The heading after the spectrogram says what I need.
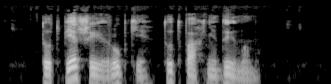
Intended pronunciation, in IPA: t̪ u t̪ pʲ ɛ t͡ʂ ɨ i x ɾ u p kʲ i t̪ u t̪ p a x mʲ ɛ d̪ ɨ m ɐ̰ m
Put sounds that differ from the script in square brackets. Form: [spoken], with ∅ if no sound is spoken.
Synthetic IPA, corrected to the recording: t̪ u t̪ pʲ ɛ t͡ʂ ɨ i [ɣ] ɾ u p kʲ i t̪ u t̪ p a x [nʲ] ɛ d̪ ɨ m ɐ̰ m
